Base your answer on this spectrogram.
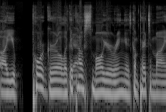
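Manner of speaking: mock condescending pity, passive-aggressive and mocking. Imitating a girl comparing rings with another girl: imitating passive-aggressive mocking. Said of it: "It's like it's passive aggressive".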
